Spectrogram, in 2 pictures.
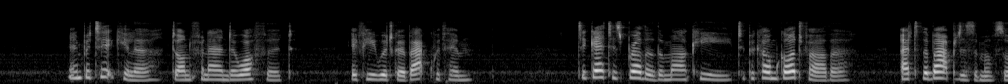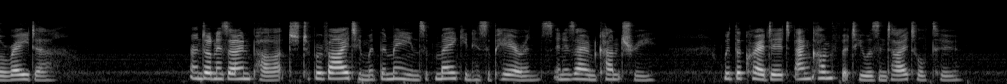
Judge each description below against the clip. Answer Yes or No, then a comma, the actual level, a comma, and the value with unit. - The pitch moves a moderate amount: Yes, average, 4.3 semitones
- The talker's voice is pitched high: Yes, high, 230 Hz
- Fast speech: No, average, 160 wpm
